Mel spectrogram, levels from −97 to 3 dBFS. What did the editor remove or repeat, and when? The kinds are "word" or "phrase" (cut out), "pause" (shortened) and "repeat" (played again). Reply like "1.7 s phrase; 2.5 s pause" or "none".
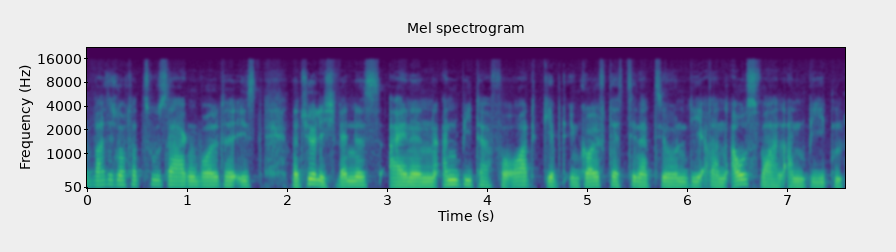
6.2 s word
